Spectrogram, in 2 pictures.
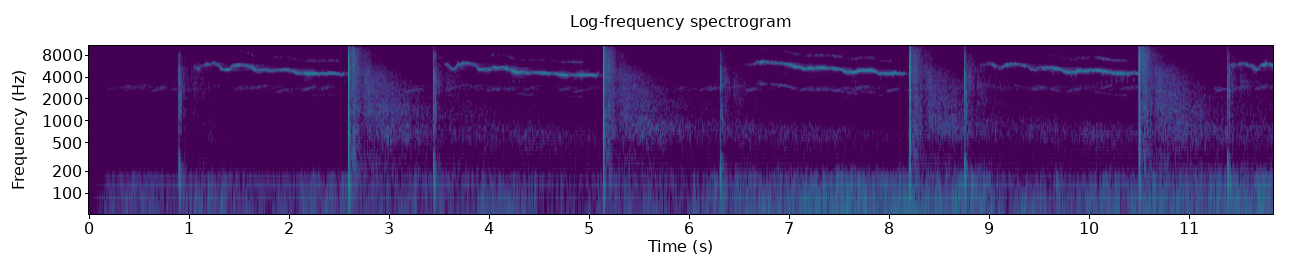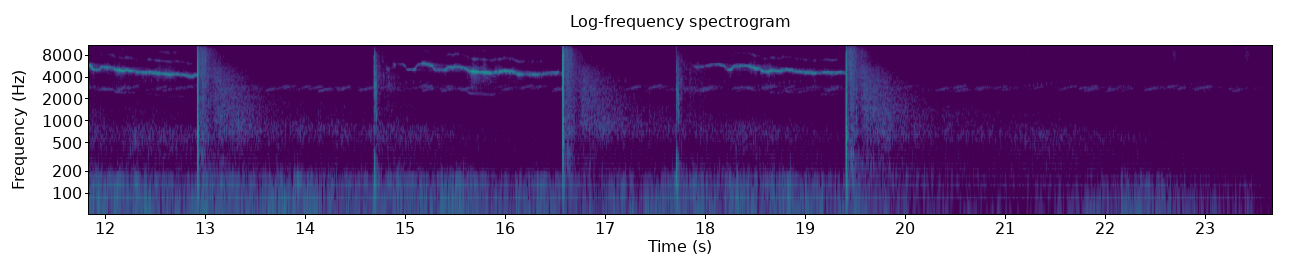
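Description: PyroCan 'Whistling Willows' firework cake firing about fifteen shots, one every second or so. Many shots are followed by a whistle that falls in pitch, with a fainter wavering whistle underneath and a low rumble throughout. The shots thin out and the sound fades near the end.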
